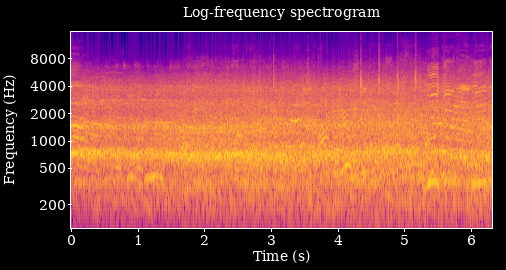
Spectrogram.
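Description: A large stadium crowd chants and sings loudly, echoing all around.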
